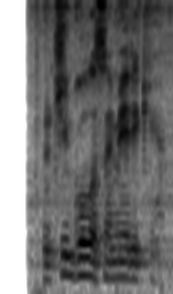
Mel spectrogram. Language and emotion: Russian, neutral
